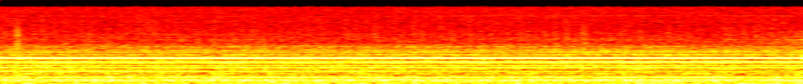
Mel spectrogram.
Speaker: And I don't know if you can hear my new fridge is making a noise. Can you hear it? Is that normal?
